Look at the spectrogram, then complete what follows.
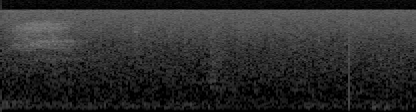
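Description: Near silence: room tone, with a faint click near the end.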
